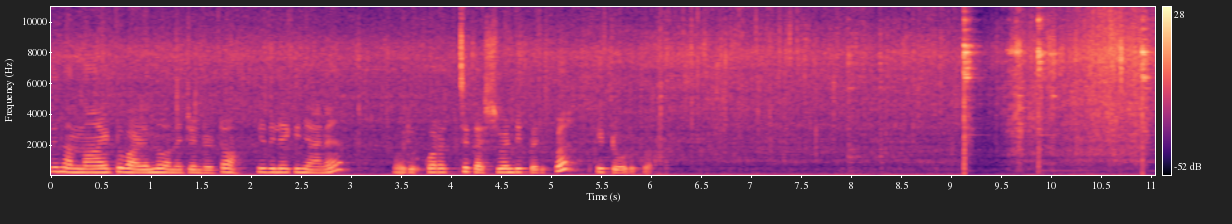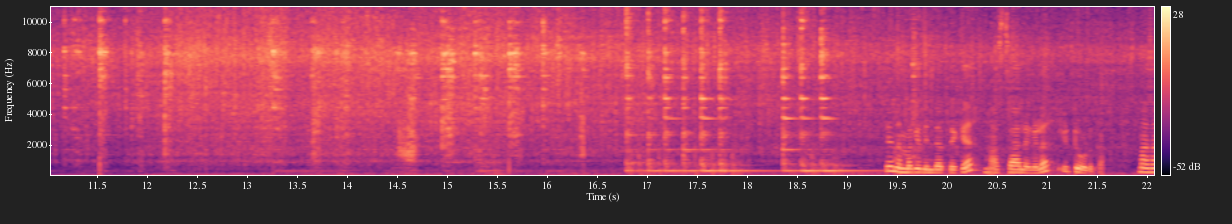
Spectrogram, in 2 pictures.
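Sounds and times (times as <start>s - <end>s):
food sizzling in hot oil: 0.0s - 22.0s
spatula clicking and scraping pan: 9.2s - 19.9s.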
